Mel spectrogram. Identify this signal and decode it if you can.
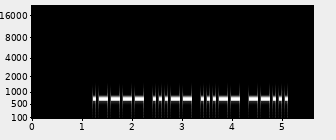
Morse code, heard as a keyed tone, about 20 wpm, 700 Hz. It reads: 1337
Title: Numbers - 4-Digit 20wpm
